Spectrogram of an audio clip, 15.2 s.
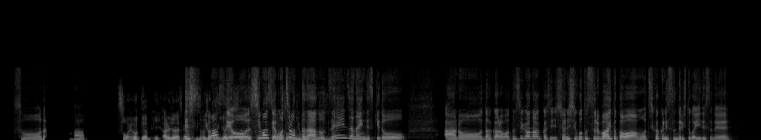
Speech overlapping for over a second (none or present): present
